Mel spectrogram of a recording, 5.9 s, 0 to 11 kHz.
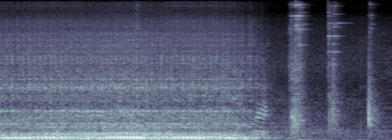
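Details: Honda Vario 125 LED scooter in for rough CVT noise, run during teardown: smooth, even engine hum for about four seconds before shutoff, no rattle or harsh grinding from the CVT.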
